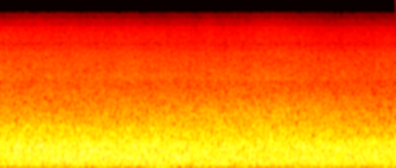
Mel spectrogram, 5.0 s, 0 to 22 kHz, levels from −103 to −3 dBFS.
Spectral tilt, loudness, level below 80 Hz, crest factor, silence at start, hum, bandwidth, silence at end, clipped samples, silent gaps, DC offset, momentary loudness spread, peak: -6.5 dB/octave; -17 LUFS; -38 dBFS; 12 dB; 0 s; none; 14.5 kHz; 0 s; under 0.1%; none; under 0.1%; 2 LU; -4 dBFS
